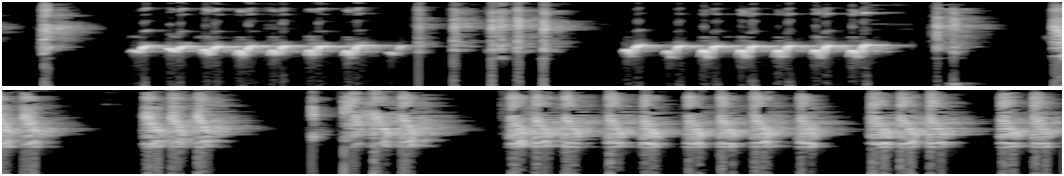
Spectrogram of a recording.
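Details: Competition-style song of a White-rumped shama, packed with varied fill phrases and shots for tutoring young birds: two rapid rattling trills of repeated notes, followed by a string of harsh, buzzy chattering bursts roughly every second.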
